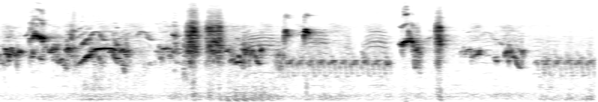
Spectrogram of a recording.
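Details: A pair of pet budgerigars chattering: a fast, continuous warble of squeaky, twisting chirps and whistles, with brief buzzy notes and a few sharp high clicks, all quite close.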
